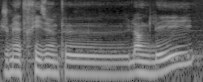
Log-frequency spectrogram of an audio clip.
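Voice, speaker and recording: A man's voice: mid-range voice, animated, slow, warm tone. A young man from Uzbekistan with an Uzbek accent, a guest on a TV morning show, answering in French as a second language with many hesitations and restarts. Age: 20s. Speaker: guest, master's student.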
